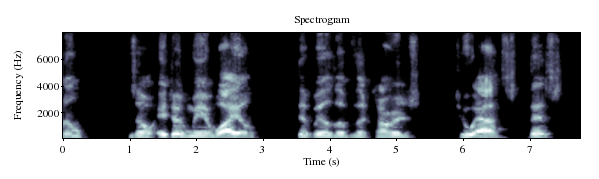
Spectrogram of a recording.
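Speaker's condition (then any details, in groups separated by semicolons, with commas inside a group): Toxic leukoencephalopathy, locked-in syndrome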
